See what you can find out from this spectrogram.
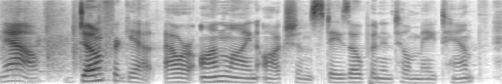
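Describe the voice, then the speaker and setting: Very slow speech with ordinary pitch variation and big swings in loudness, over noticeable background noise. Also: woman, fairly low pitch for a woman. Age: 70s. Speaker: worship associate. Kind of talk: church announcements and welcome. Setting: church service with congregation, streamed. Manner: warm, upbeat.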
